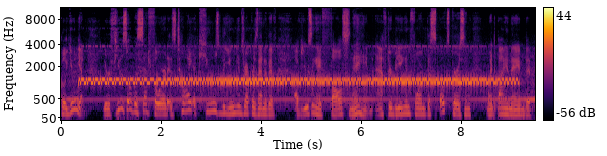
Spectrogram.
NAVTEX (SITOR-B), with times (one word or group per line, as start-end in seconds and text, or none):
2.2-3.0 ZCZC
2.9-3.8 NL89
3.8-5.5 CONTAINER
5.4-6.5 ADRIFT
6.4-6.9 IN
6.8-7.5 PSN
7.3-8.7 19-01N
